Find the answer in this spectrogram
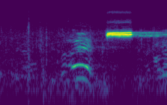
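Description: A referee's whistle blown once in a short, loud blast about one and a half seconds in, stopping play. It comes just after a man's shout, with more shouting after it.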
